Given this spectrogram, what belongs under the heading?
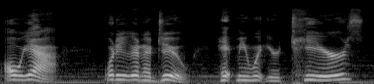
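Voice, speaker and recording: Shouting sneering squid neighbor, grumpy adult male, pitched up, voiced by a man. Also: very fast, soft background music, lightly acted. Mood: yelling. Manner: yelling, sneering.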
